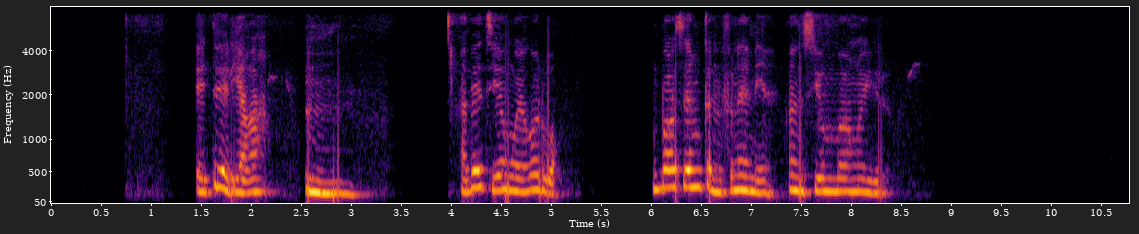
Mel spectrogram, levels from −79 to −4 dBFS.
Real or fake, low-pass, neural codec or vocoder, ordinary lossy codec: fake; 7.2 kHz; vocoder, 44.1 kHz, 128 mel bands every 512 samples, BigVGAN v2; Opus, 32 kbps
